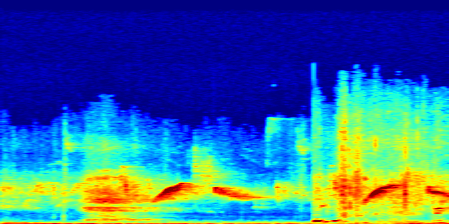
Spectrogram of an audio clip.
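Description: Outdoor ambience: a steady low rumble on the microphone, with a few high whistled bird calls that rise and fall, about a second and a half in and again near the end.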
